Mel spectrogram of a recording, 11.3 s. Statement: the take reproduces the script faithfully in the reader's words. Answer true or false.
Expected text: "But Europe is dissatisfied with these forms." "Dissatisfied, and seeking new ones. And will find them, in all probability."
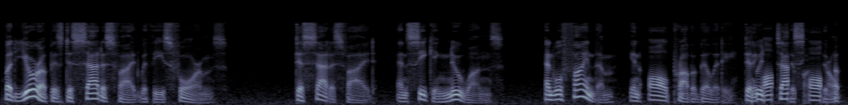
false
